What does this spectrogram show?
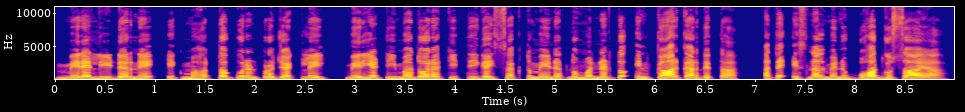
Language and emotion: Punjabi, angry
